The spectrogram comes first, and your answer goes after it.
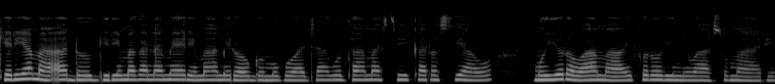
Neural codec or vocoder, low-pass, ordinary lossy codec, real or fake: none; none; none; real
